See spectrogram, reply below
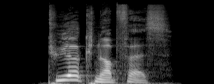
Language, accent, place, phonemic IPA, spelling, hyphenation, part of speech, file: German, Germany, Berlin, /ˈtyːɐ̯ˌknɔp͡fəs/, Türknopfes, Tür‧knop‧fes, noun, De-Türknopfes.ogg
- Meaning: genitive singular of Türknopf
